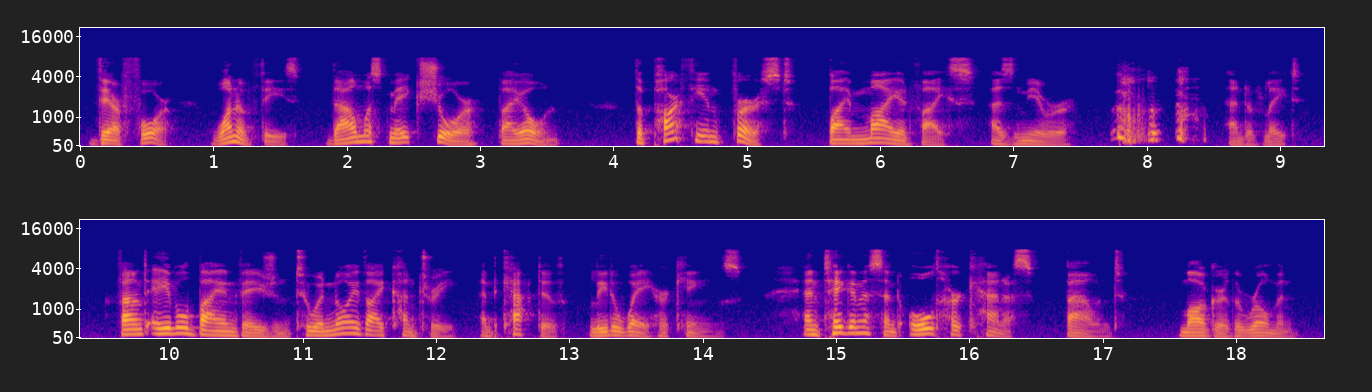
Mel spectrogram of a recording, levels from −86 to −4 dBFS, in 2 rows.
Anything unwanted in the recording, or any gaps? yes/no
yes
